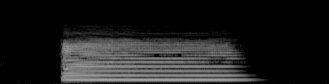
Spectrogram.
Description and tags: Part of the Good-sounds dataset of monophonic instrumental sounds.
instrument::sax_baritone
note::G#
octave::2
midi note::32
good-sounds-id::5259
